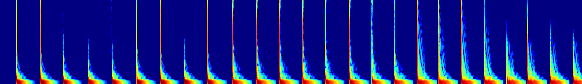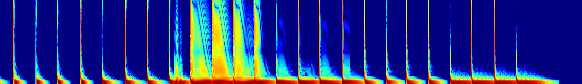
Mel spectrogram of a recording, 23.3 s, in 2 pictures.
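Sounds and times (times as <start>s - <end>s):
Drumsynth synthesized kick drum: 0.3s - 22.6s.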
